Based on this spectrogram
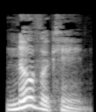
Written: novocaine

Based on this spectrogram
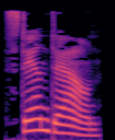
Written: stand-down

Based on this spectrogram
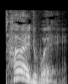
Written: tideway

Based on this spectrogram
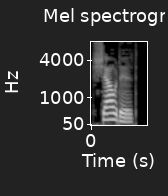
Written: shouted

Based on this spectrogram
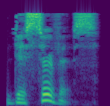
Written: disservice

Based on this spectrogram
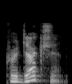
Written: production

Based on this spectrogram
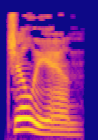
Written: jilliane

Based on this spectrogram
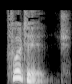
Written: footage

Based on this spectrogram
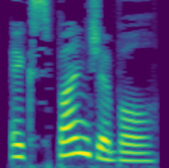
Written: expungeable

